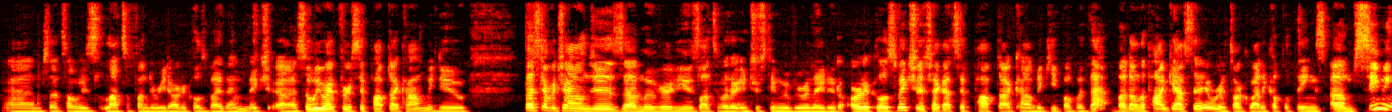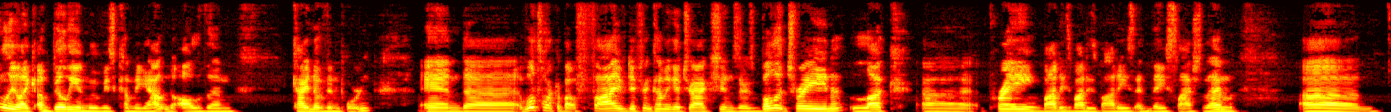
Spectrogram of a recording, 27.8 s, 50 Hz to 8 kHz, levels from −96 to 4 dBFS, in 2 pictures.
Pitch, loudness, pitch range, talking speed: 130 Hz, -20 LUFS, 120-150 Hz, 210 wpm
